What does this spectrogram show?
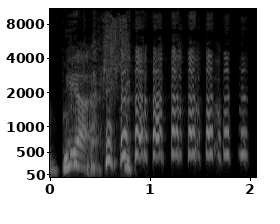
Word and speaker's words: Budapest: Is is weight tables at in Italy or Budapest or Budapest. The Pesh pronunciation is important.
